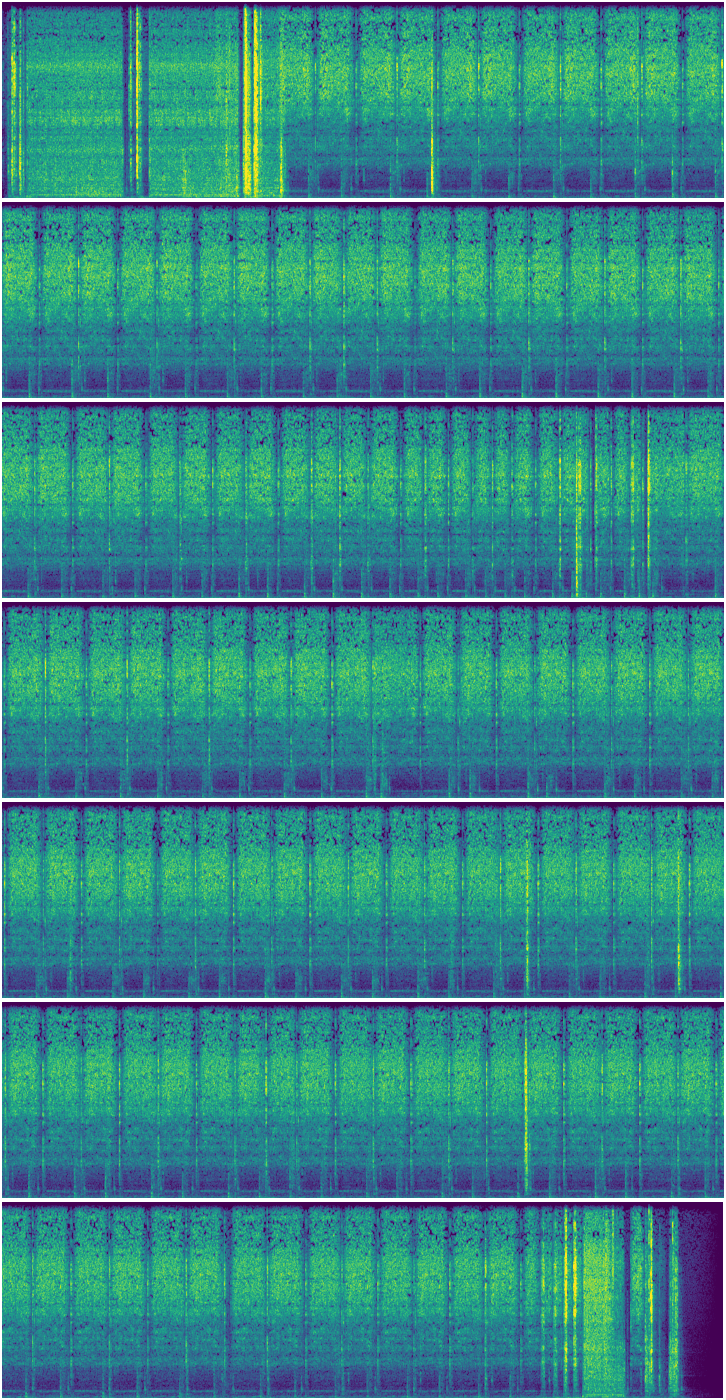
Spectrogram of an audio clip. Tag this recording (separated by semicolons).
automation; computer; electronic; gadget; machine; mechanical; photo; photoprint; print; printer; printing; robot; robotic; textprint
